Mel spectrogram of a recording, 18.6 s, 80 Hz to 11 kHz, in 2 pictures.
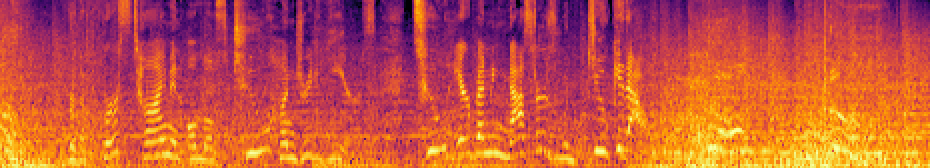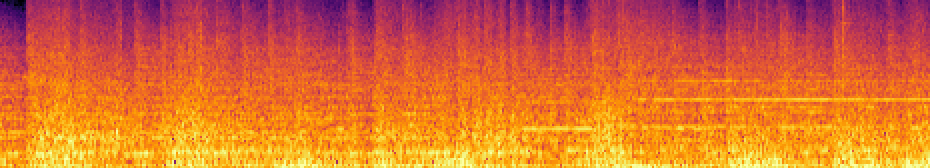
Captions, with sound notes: For the first time in almost 200 years, two airbending masters would duke it out. [grunting]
